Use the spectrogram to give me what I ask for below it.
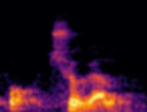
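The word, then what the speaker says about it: Portugal: পর্তুগাল শব্দটা কিন্তু ইংলিশে উচ্চারণ হচ্ছে পর্চুগাল।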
